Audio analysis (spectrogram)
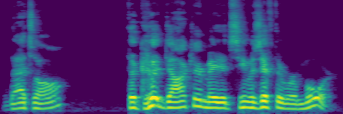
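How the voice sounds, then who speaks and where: A man's voice: a little high, normal speed, warm tone, pitched above the performer's own voice, natural voice. A man voicing a stern, threatening starship captain with clipped, commanding politeness in a story read aloud. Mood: smug.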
